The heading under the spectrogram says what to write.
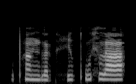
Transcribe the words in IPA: pʰ ɐ̃˧ ŋ ɡ œ˦˨ k h i˧ kʷʼ i˦ x l a˦

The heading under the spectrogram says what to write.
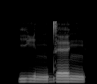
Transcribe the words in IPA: j i˩˦ n d ɛː˧ ŋ

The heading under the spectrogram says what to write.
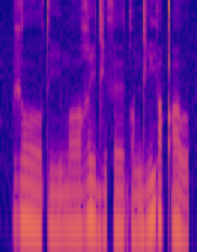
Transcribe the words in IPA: ʒ oː t̪ iː m ɔː ʁ i d i θ ɘː ɡ ɔ n d i j o qʼ o

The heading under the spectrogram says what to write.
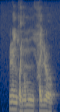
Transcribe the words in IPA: ɭ ĩ˧ ʎ ɔ˩ j õ˧ m ŋ ĩ˩ h a˧ ʎ ɭ o˩

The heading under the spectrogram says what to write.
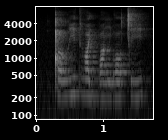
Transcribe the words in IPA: ǃ ʌ v i dʱ ɑ j b ɑ ŋ ɡ ɔ ǀ i

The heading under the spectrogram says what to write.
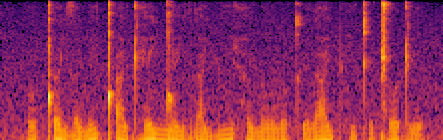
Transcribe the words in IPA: o ǃʼ ə j ð ə j ɳ i ǃʼ a j ɖʱ e j ŋ͡ǃ e j r a j β i h ə j ɳ o l o kʼ ɪ l a j pʰ i kʼ ɪ ǁ o ɖ ɪ

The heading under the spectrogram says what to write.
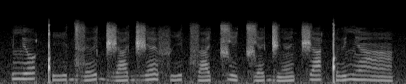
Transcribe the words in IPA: lʲ ɔ˦˥ ǃ i˩˧ d͡z ɘ˨˥ d͡ʒ a˩˧ d͡ʒ ɛ˧˥˧ f i˨˥ t͡s a˨˥ t͡ɕ e˥˨ t͡ɕ ɛ˨˥ d͡ʒ ɛ̃˨˥ t͡ʃ a˦˥ ǃ ɨ˨˥ lʲ ã˥˨

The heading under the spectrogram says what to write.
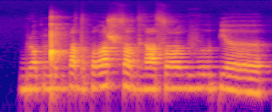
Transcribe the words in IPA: b ɹ ɔ p ŋ͡ǃ e ʎ p u dˤ ə p w ɔː ʃ sˤ ø dʱ əː sˤ uː v uː pʲ əː

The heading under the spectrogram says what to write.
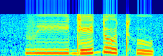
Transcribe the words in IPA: β iː d e d ɾ o tʰ u

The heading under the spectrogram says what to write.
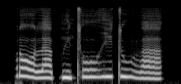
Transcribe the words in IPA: ɾ ɔ˦˨ l a˨ p ĩ˨ tʰ oː˦ ɣ i˦ t u˦ β a˨

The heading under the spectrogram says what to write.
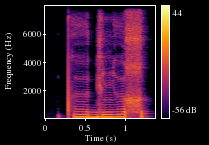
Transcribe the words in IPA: pʰ ɨ bʲ ə ɲ ɨ χ

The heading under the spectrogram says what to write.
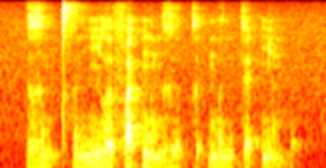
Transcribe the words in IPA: ɣ ə̤˨˩ m t̪ʰ ə̤˨˩ n ɲ u˧ ə̯ f a˦˥ k̚ ŋ ə˧˩ m ɣ ɨ̤˨˩ ə̯ k ə˨˩ t̚ m ə̤˨˩ n k ɛ˨˩ k̚ ɲ ə̰˧˨ m ʔ

